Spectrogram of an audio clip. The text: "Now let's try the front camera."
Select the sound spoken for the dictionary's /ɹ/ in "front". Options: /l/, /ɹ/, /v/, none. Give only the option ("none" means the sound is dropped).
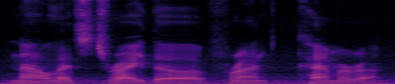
/ɹ/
